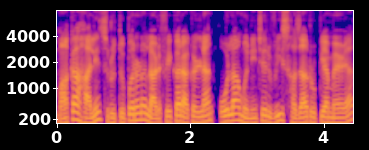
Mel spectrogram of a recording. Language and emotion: Goan Konkani, neutral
